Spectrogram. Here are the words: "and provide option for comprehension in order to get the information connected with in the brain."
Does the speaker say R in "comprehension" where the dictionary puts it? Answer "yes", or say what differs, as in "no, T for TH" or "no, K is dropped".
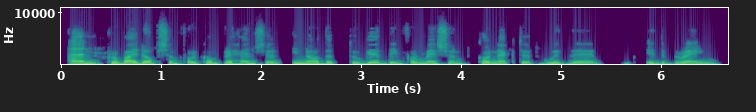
yes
